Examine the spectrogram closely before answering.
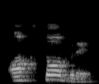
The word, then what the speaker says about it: octobre: Septembre is the pronunciation. Okay. September. Octobre.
